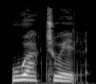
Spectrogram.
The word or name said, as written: uaktuel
